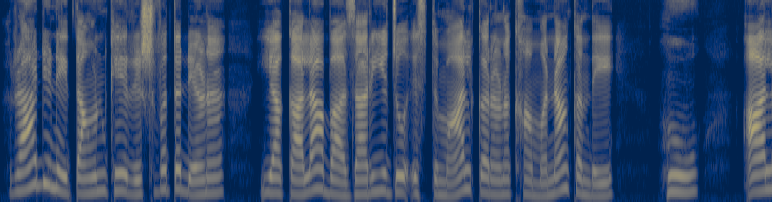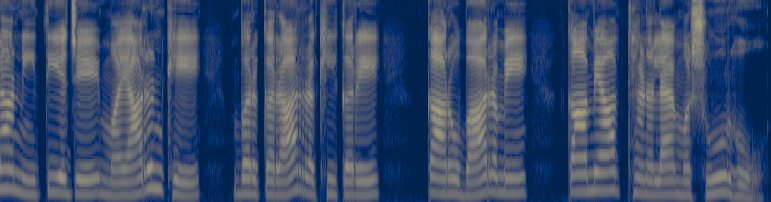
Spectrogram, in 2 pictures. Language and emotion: Sindhi, neutral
